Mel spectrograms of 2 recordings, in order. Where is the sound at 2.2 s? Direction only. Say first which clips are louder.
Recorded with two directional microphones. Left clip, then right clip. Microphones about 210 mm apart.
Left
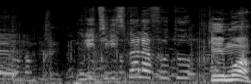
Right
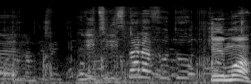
Even; 15° left (ahead or behind).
